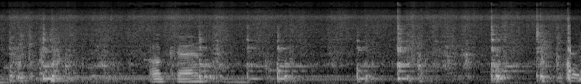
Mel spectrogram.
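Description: Fish pieces frying in a pan for a home-style fish curry, a bright crackling sizzle punctuated by several clanks and scrapes of a spatula, close up, with a brief spoken word.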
